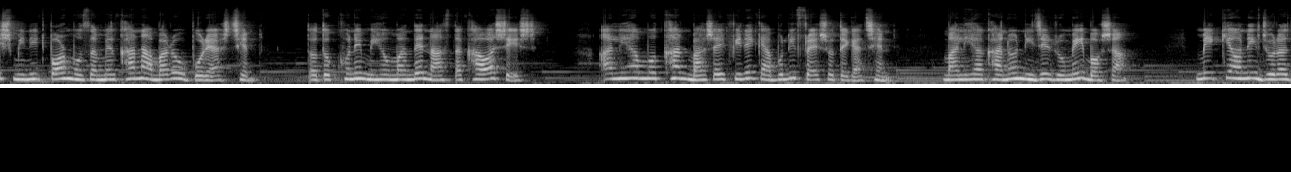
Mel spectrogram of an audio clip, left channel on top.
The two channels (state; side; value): silent; right; 66 dB below the other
